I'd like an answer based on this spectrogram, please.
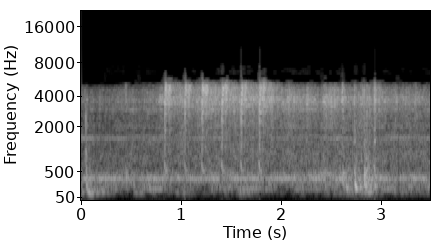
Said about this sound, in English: You want to rap on the pay window? Yeah.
